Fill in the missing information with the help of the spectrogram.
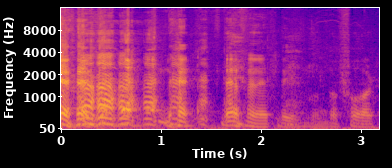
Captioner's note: laughter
